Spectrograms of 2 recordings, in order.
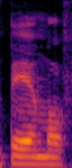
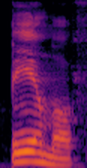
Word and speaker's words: behemoth: then you'll have seen bear morph in action and being off or behemoth depending how you wish to pronounce it that both spelt the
